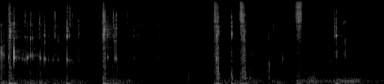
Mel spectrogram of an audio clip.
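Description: Pop Rocks candy crackles while being eaten, heard as faint, crunchy chewing with several clustered bursts of sharp crackling separated by brief quieter pauses, with no talking.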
